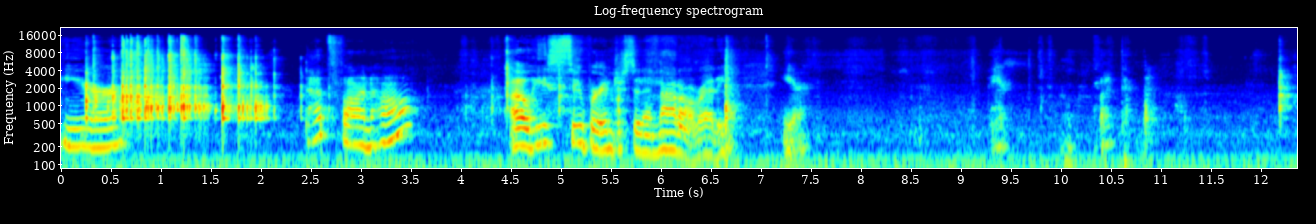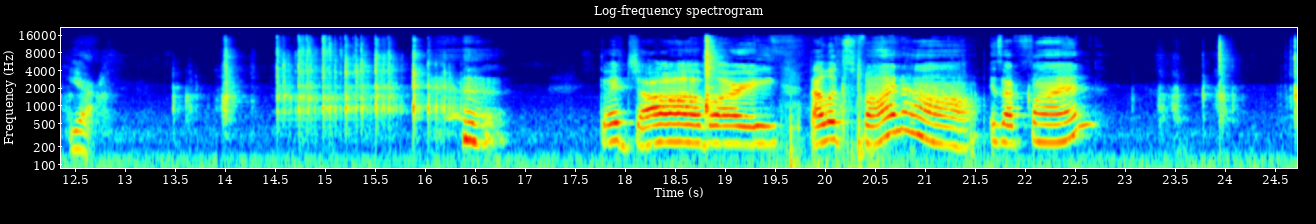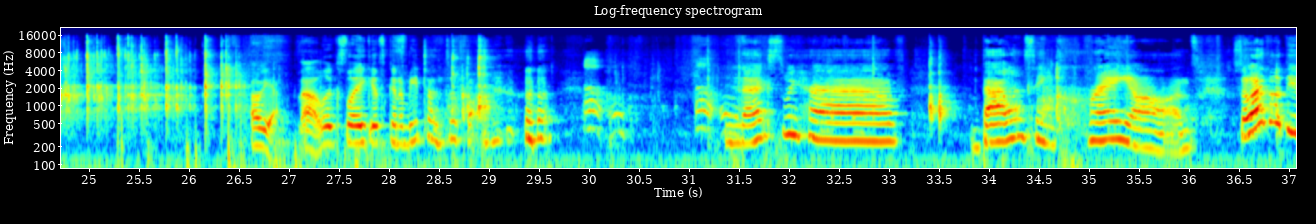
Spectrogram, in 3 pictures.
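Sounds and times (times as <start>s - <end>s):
piece rattling down wooden maze toy: 0.2s - 2.2s, 13.5s - 16.2s, 23.4s - 26.7s.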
